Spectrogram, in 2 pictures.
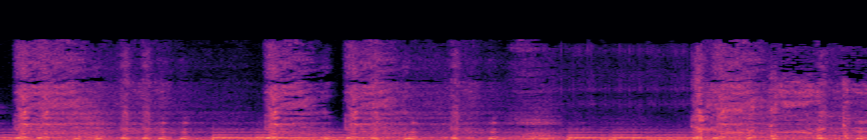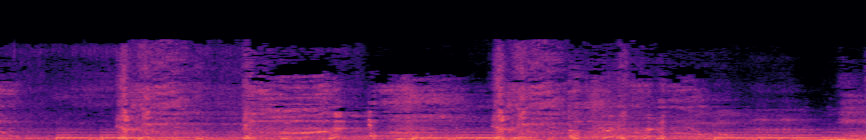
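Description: A person coughing over and over, a fit of repeated hacking coughs several times a second, over background music with a repeating held note.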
